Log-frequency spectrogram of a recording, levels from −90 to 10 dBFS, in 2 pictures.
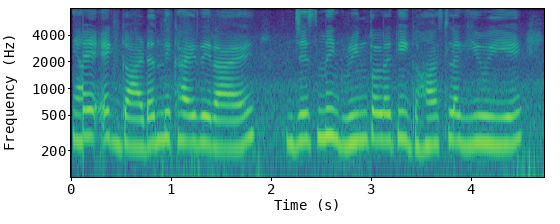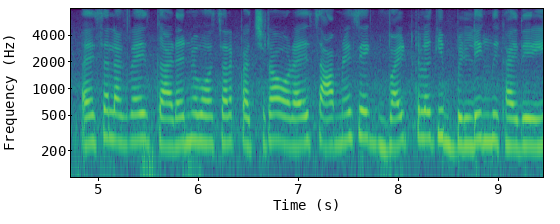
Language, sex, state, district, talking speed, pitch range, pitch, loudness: Kumaoni, female, Uttarakhand, Tehri Garhwal, 255 wpm, 235-265 Hz, 250 Hz, -15 LUFS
